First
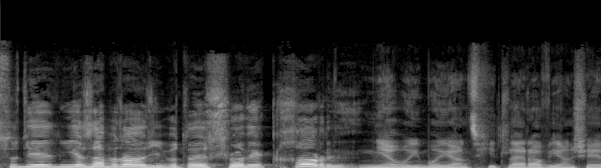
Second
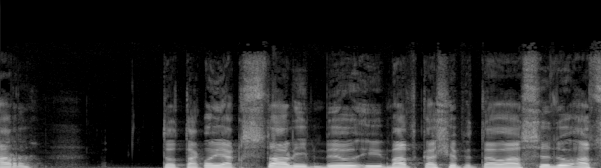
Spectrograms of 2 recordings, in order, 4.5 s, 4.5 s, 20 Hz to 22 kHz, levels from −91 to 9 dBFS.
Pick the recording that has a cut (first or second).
second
